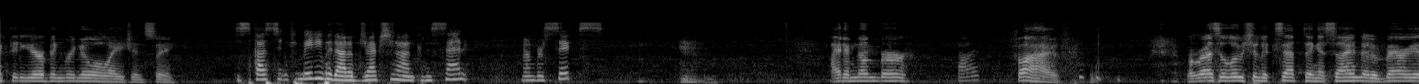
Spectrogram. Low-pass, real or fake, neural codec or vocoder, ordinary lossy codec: 7.2 kHz; fake; codec, 32 kHz, 1.9 kbps, SNAC; AAC, 48 kbps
